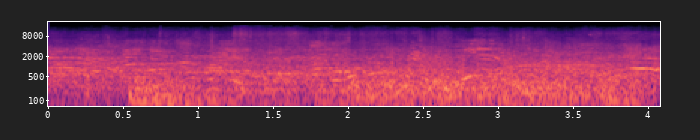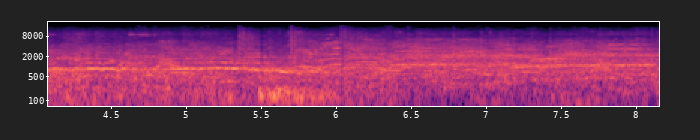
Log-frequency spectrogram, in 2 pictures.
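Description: A crowd cheers and shouts throughout a large echoing hall.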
